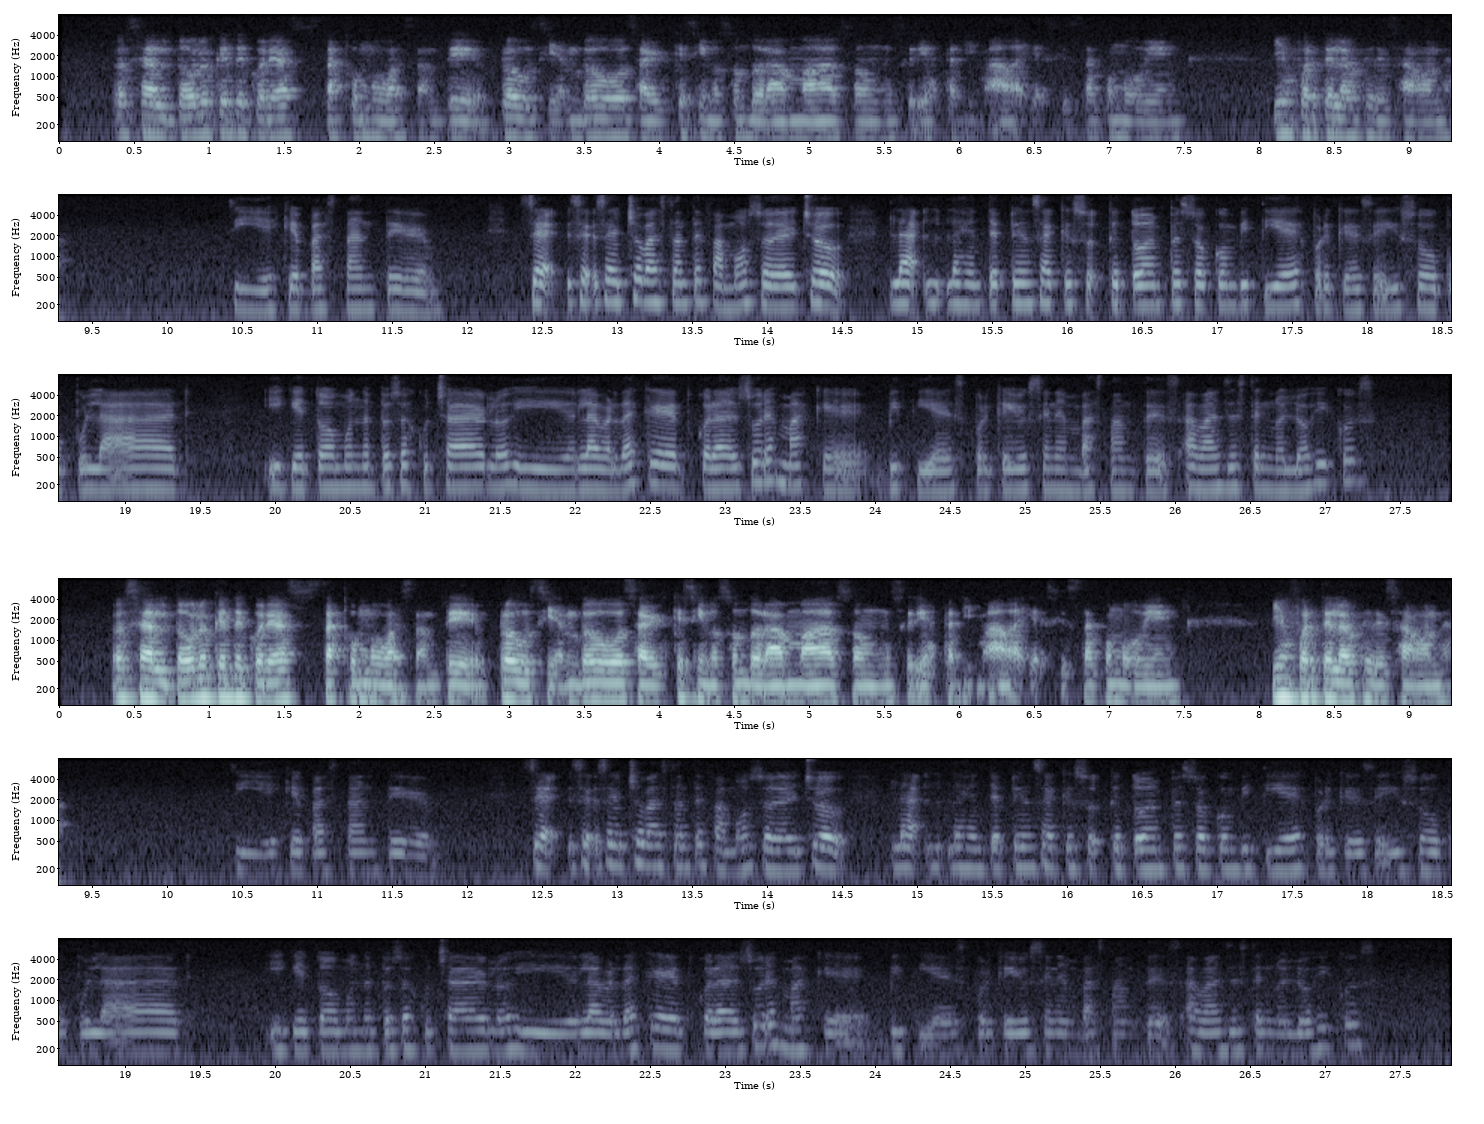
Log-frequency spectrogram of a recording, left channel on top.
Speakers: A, on the right; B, on the left.
A: o sea, el- todo lo que es de Corea se está como bastante produciendo, o sea, que si no son doramas, son series animadas y así está como bien, bien fuerte el auge de esa onda.
B: Sí, es que es bastante, se, se, se ha hecho bastante famoso. De hecho, la, la gente piensa que, so- que todo empezó con BTS porque se hizo popular y que todo el mundo empezó a escucharlos. Y la verdad es que Corea del Sur es más que BTS porque ellos tienen bastantes avances tecnológicos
